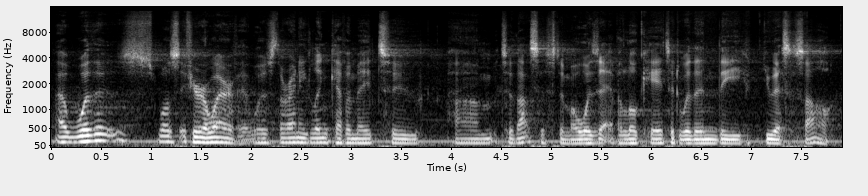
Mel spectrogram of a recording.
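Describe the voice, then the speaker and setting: A man's voice: lowish voice, little pitch movement, fairly quick, hardly any pauses. Mumbly man asking from a reverberant hall floor. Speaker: audience member asking a question. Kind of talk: informal, halting question from the floor. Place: large venue, audience floor. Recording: echoey hall, clear noise and hum.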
